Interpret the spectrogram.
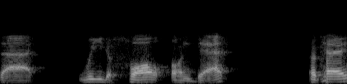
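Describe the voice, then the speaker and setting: A man speaks in an animated tone at a medium pitch. His pace is fairly slow. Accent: American. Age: 60s. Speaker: political candidate, entrepreneur. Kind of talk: radio interview.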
